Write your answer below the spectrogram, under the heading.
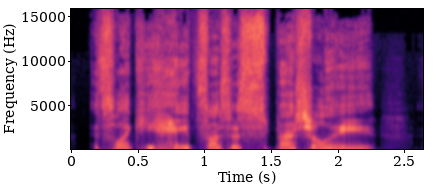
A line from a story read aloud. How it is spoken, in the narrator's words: Anna whined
